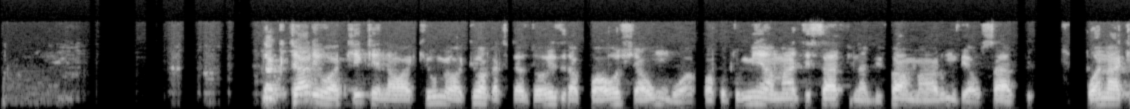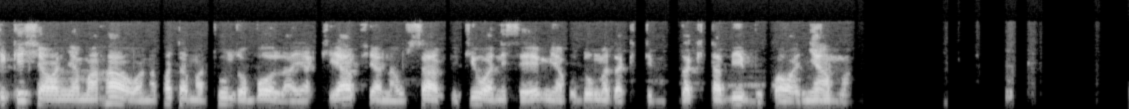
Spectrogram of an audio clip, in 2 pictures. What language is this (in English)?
Swahili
